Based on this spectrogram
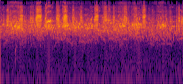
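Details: Aviary flock of budgerigars chattering nonstop, with many high twittering chirps and scratchy squawks layered into a busy, rippling wall of sound.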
